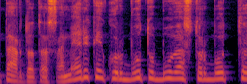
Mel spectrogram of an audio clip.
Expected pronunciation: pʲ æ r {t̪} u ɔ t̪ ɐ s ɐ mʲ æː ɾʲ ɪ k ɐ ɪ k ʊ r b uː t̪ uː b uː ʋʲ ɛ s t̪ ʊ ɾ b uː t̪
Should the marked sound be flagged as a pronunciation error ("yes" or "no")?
yes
